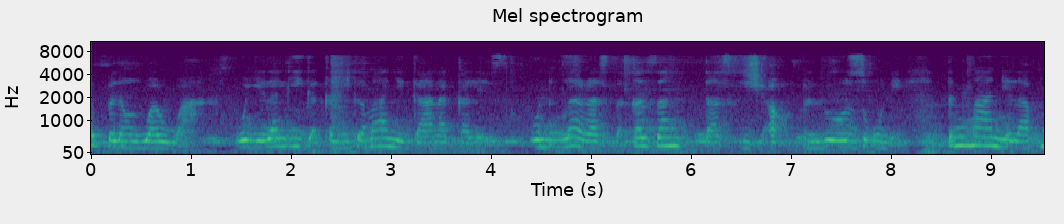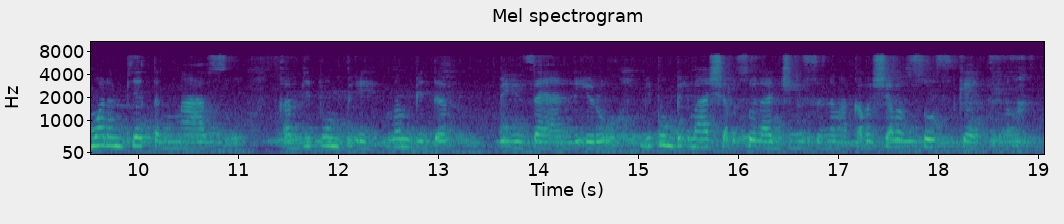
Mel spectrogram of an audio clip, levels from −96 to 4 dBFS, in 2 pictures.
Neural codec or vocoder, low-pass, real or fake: none; 7.2 kHz; real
